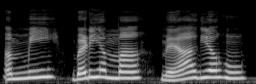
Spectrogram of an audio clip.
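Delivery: high, loud call across the house; calling out loudly. A narrator's reading. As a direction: shout it out to announce arrival. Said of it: "اونچی آواز میں چلانے لگا".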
